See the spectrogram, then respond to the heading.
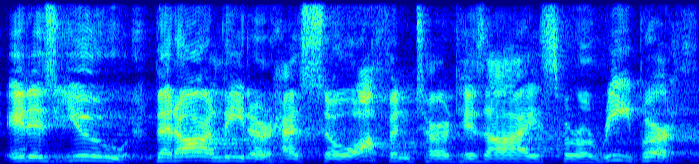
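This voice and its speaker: An actor playing a zealous youth leader giving a declamatory, fervent speech at a mass rally in a radio drama. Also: male voice, on the high side, measured pace, pushed and bright. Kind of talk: old-time radio drama oratory. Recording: long hall reverb on the voice.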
